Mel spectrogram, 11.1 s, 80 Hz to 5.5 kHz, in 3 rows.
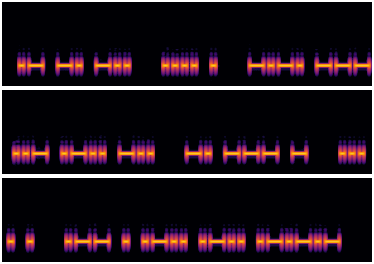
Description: Morse code, heard as a keyed tone, about 25 wpm, 600 Hz. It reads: AND HE COULD NOT SEE WELL.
